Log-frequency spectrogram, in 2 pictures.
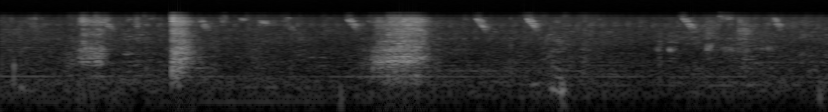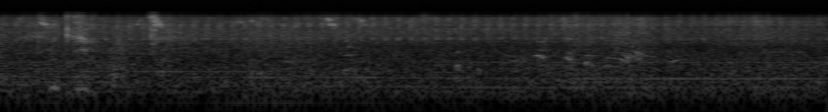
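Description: Birds calling: scattered short falling chirps and whistles, with a few louder harsh calls in the first four seconds, thinning out in the second half.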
